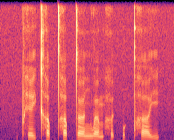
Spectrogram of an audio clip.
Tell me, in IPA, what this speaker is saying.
pʰ e˨˧ j kʰ ɐ˨ p̚ t̪ʰ ɐ˧ p̚ t̪ œː˨ n w œː˨˩ m h ɵ˧ t̚ p ʊ˥ k̚ pʰ ɐ˨˥ j

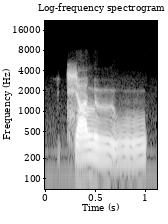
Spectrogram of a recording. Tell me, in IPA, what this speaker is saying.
t͡ɕ a˧˥ l ɯː˧˩ ʋ u˩˧

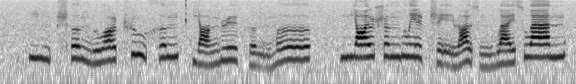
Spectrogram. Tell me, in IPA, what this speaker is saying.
p i˥˧ ŋ ʈ͡ʂʰ ɤ˥˩ ŋ l w ɔ˥ ʈ͡ʂ u˥˩ x ɤ˥ ŋ t̪ʰ j ɑ˧˥ ŋ ɻ ɻ̩˥˩ k ɤ̰˨˩ ŋ m ɤ˥ | m j ɑ˥ ʊ̯ ʂ ɤ˥ ŋ l w e˥˩ ɪ̯ ʈ͡ʂ ḛ˨˩ ɪ̯ ɻ ɑ˥˩ ʊ̯ s ʊ˩ ŋ m w a˧˥ ɪ̯ s w a˥ n

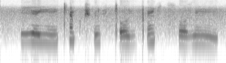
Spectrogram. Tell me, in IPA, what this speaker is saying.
ɣ e j ĩ cʰ ɛ̃ p t͡ʃʼ y ç tʼ o ʎ pʼ ẽ ç t͡sʰ o z ĩ

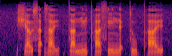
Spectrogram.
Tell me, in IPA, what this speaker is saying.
ʃ a˨ ʊ̯ sʰ ä˦ ʔ z a̰˦˨ ɪ̯ | t ä˨ n ĩ˦ pʰ ä˨ sʰ ĩ˦ n ɛ˦ ʔ t u˦ pʰ a˨ ɪ̯

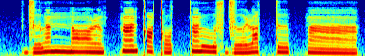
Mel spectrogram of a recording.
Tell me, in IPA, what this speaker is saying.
d͡z ɘ l ã nː ɑ̃ː ɭ ə̃ kː ãː ɳ ǃ ɑ ǃ ɔ tː ã lː ʊ s d͡z əː ɭ ɑ tː ɘː pː ãː

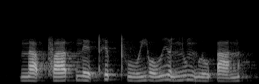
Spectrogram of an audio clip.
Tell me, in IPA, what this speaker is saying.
n aː˧˩ p̚ f aː˧˥ t̚ n eː˧˩ t̪ʰ e˥˨ p̚ t̪ʰ uː˩˧ j o˩˧ ʋ i˥˨ ə̯ ɲ u˥˨ ŋ l u˩˧ ʔ a˩˧ n

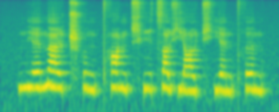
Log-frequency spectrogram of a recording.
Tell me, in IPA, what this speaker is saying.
n̪ j ɛ˧˥ n̪ a˧˥ ɪ̯ ʈ͡ʂʰ ʊ˨˩ ŋ pʰ ɑ˥˩ ŋ t͡ɕʰ i˧˥ t͡s ɑ˧ ʊ̯ ɕ j ɑ˧˥ ʊ̯ t͡ɕʰ j ɛ˨˩ n pʰ ə˥˩ n

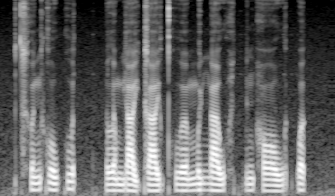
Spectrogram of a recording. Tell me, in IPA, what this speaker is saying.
t͡sʰ ɵ˨˥ n k o˨˥ w kʷ ɐ˥ t̚ | l ɐ˨ m j aː˨˩ j k aː˨ j kʷʰ œː˨ m ɵ˧ ɥ ŋ aː˨ w h ɪ˨ k̚ l ɪ˧ ŋ h ɔː˨ w ɐ˥ k̚ p ɐ˧ k̚

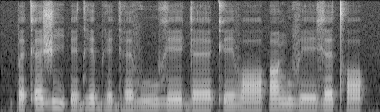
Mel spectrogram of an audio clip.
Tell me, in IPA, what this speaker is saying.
p ɛ˨ kʼ ɛ˦ ʒ i˦˨ ʔ e˨ dʱ e˦ bʱ e˨ ɡʱ ɛ˨ v uː˨˦ ɣ eː˦ ɡ ɛː˨ kʼ e˦ β ɒ˦ | ɑ˦ ŋ u˧ v eː˨ ɣ ɛ˦ tʰ ɒ˧

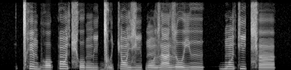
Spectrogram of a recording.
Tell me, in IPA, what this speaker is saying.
ǀʰ ẽ˥˧ bʱ ɔ˨˩ k ɔ̃˥˧ t͡ɕʰ o˨˩ ŋ͡m i˨˩ ɡ͡ǀ ʊ˨˩ c ɔ̃˥˧ ʑ i˨˩ ɓ õ˨˩ z ã˥˧ z o˥˧ j ɨ˥˧ | b õ˥˧ c i˥˧ t͡ɕʰ ɐ̃˨˩

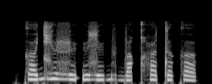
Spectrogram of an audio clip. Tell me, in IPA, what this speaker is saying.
k ɐ d͡ʑ y ɮ y ʔ y z y b ɪ b ə qʰ y t ə k ɐ

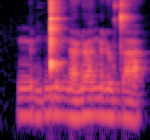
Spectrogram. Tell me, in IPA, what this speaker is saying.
ŋ e b ŋ͡ǃ i n ʌ ɳ ʌ n ʌ ɳ u d̪ a

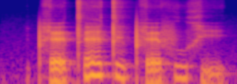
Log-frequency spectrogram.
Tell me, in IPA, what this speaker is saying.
pʰ ɛ̰˨ tʼ ɛ˧ t ɪ˧ pʰ ɛ̰˨˦ f u˧ x ḭ˨

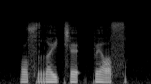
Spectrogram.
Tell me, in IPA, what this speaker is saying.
ʏ sˤ r e c ɛ ʔ p ɛ sˤ

